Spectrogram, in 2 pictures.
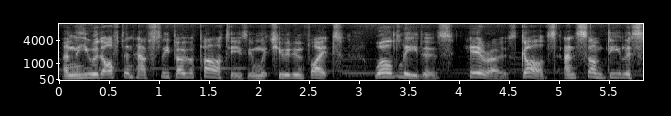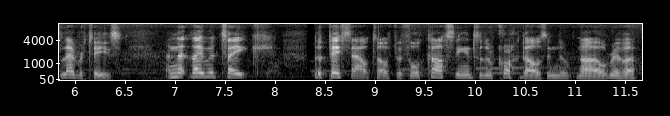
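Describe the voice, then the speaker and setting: A woman's voice: lowish voice, animated, brisk, soft background music. A woman giving a playful, mock-solemn dramatic reading of her own comic stories, like a storyteller. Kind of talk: comedic dramatic reading of scripted tales.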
